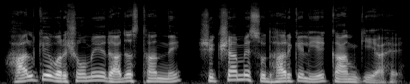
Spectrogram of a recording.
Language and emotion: Hindi, neutral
